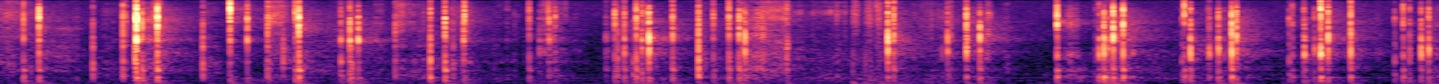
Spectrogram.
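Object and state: Aluminium USB hub.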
